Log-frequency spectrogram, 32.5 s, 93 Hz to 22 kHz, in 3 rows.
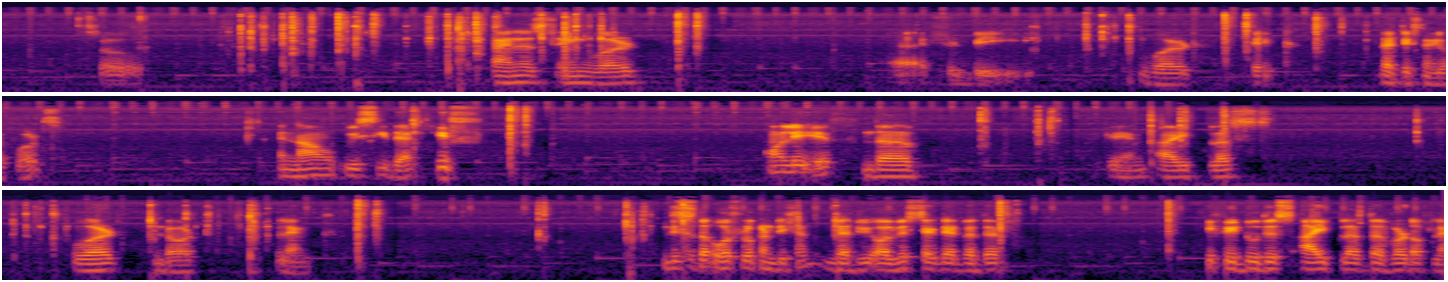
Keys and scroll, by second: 9.1 Return, 14.6 Return, 24.3 Return, 29.1 Return, 30.5 Return.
